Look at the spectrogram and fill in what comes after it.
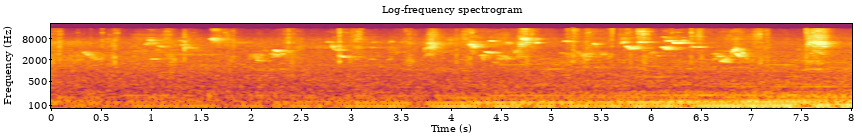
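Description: Songbirds chirping in woodland, many short high notes scattered throughout, over a low rumble that grows steadily louder through the second half.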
